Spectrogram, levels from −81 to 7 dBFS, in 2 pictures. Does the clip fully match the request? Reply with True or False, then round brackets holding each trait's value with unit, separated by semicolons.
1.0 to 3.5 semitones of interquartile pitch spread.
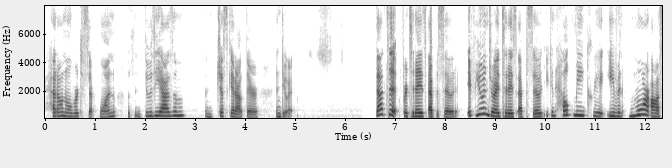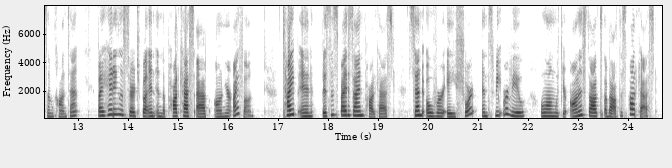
False (4.7 semitones)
